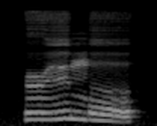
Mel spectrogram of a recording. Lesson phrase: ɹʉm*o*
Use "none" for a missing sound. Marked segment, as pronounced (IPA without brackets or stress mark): o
